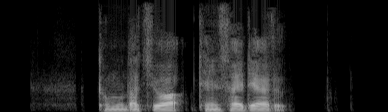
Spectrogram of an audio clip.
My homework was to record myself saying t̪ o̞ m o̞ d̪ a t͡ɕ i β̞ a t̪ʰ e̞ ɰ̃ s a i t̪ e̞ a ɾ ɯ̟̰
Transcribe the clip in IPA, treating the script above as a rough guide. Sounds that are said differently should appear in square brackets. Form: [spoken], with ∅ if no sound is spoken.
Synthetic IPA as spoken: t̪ o̞ m o̞ d̪ a t͡ɕ i β̞ a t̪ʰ [ẽ̞] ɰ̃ s a i [d̪] e̞ a ɾ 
